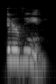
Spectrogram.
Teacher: and trophies are two syllables the antipas techfoot has three syllables the first two syllables are unstressed and the third one is stressed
